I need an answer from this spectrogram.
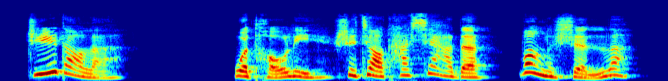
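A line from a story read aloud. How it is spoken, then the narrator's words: Laughing. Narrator (Chinese): 湘云笑道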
